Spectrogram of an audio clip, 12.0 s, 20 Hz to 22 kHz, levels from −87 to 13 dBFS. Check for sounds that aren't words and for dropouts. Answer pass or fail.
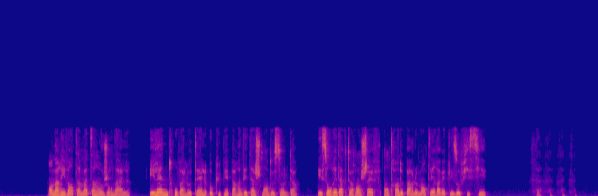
fail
